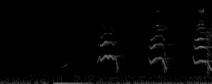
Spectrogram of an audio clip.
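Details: Active Shiba Inu puppies at a breeder in the Netherlands, giving three short, high whines, each dropping in pitch, about half a second apart after a brief knock; faint background hiss.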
